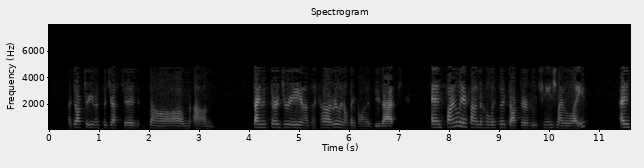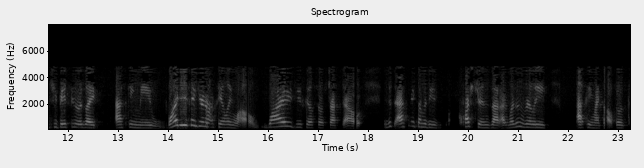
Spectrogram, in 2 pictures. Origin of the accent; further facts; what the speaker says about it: New Hampshire, United States; also born or lived in New York City; I've lived in New York City, and I grew up in New Hampshire. So I'm an East Coast girl living out in the sunshine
